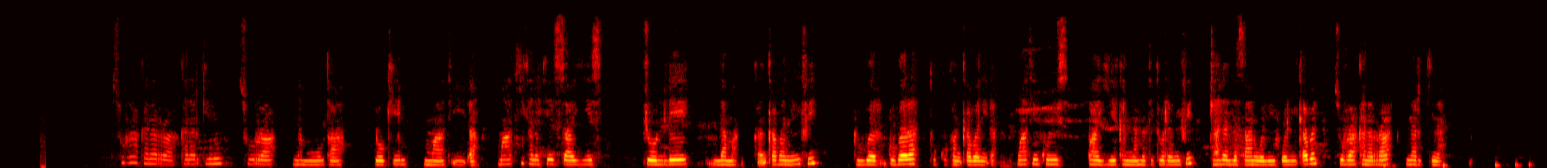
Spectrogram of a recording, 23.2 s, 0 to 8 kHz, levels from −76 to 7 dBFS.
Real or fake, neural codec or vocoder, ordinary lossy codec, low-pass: real; none; AAC, 32 kbps; 7.2 kHz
